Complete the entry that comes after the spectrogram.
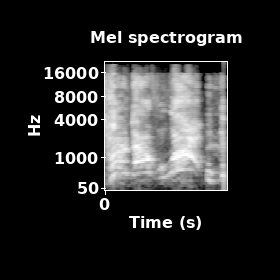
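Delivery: high, loud, slow laughing shout; hammed-up party shout, laughing; shouted catchphrase. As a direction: yell it like a party chant.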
